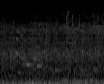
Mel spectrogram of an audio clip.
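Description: Steady outdoor background hiss with a low hum, and a few faint, short, high bird calls over it.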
